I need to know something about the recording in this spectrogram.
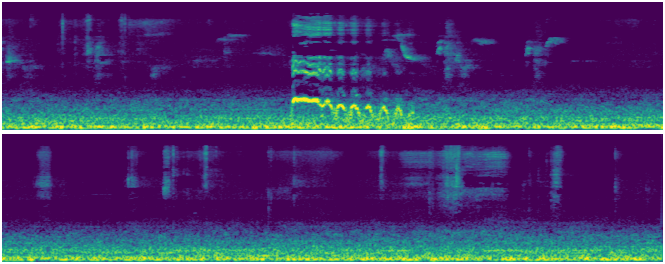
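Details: Raccoon giving one short, coarse bark that drops in pitch, heard over a steady low rumble with light scattered high chirps from birds.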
